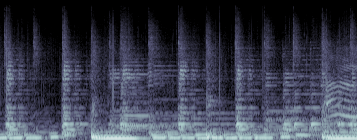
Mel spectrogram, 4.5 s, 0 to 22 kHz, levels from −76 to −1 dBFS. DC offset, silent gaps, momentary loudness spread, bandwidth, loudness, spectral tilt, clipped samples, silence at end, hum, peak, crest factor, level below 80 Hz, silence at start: under 0.1%; none; 6 LU; 13.5 kHz; -21 LUFS; -6.5 dB/octave; under 0.1%; 0 s; none; -2 dBFS; 16 dB; -20 dBFS; 0 s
